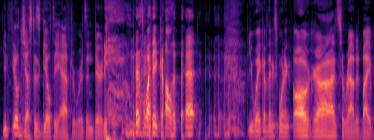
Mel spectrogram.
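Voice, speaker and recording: A man with a dark, gritty, gravelly voice, bantering casually and teasingly as a comedy podcast co-host. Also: fairly low pitch, big pitch swings, moderate pace. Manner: teasing, wisecracking.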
